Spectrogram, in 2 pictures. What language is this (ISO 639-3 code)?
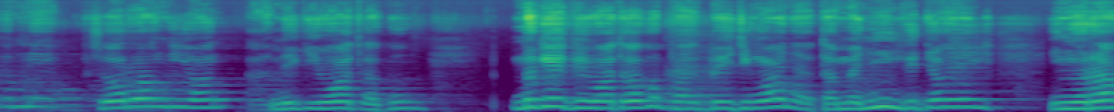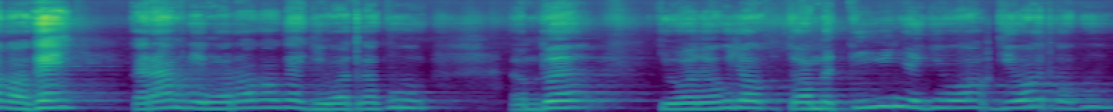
pko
